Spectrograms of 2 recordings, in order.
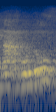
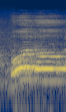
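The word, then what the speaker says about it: نَعْبُدُ: sedikit iyaka coba iyaka na'budu na'budu tipis na na Ain ngalir na na Budu Budu ah Budu tipis Budu Budu to bodoh to itu nama tebal n Budu coba buudu Jadi bukan o bunyinya ya jadi Budu Budu buduik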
